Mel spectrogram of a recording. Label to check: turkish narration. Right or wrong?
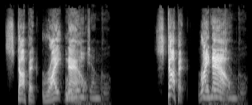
Wrong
